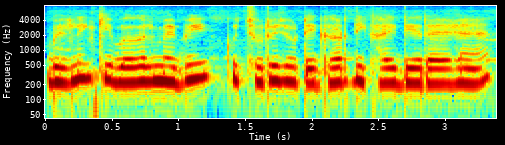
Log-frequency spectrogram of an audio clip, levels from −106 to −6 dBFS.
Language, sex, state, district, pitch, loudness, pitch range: Hindi, female, Jharkhand, Deoghar, 230 Hz, -13 LUFS, 220-245 Hz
